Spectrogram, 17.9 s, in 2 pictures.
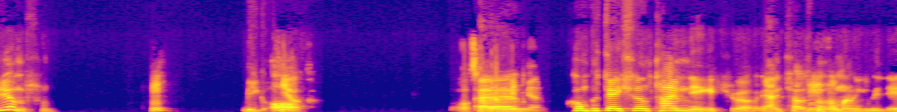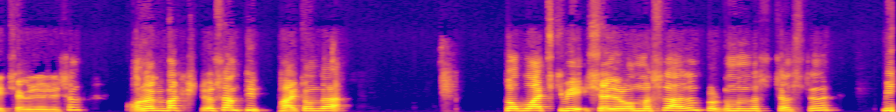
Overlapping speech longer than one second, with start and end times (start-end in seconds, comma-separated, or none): none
